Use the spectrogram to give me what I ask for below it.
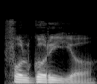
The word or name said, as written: folgorio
